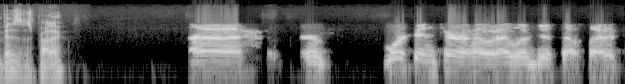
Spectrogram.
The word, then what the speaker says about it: Terre Haute: brother uh work in terot I live just outside of terot um and a lot of people have a hard time pronouncing that the way it's spelled but it's pronounced terot uh but yeah I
